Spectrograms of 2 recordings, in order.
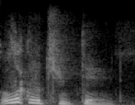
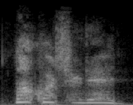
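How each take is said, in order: First: Mock angry scolding, pitched up; acted indignant rebuke, a bit louder; scolding outburst. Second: Mock outraged screech, way up high; acted indignation at a high pitch; high-pitched scolding. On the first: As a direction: scold them for upsetting your child. Father scolds those who upset child. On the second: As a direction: squeal the rebuke in a high put-on voice. Repeats the scolding, much higher.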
